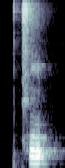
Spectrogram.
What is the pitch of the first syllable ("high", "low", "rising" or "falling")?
low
